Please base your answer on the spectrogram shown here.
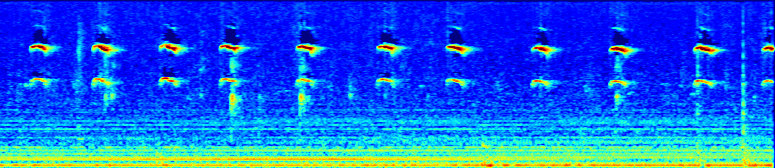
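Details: Quail chicks just one day old give a steady series of high, thin peeps, about twelve notes at a quick even pace, against a constant low electrical hum.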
